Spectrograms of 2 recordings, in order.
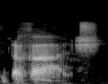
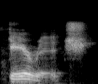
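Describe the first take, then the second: First: The stress is on the second syllable. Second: The stress is on the first syllable. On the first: This is the French and American way. "they stress the second syllable" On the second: This is the British way. "they put the stress on the first syllable"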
